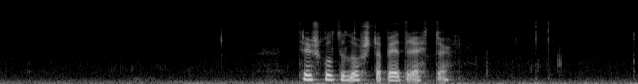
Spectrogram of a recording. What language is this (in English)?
Faroese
